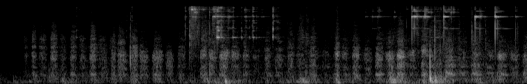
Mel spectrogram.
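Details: Klara, a giant schnauzer aged one year and five months, pants in quick breathy rasps that grow louder halfway through, with thin high squeaky tones flickering above near the end.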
